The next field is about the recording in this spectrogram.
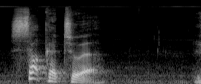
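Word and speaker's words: SOHCAHTOA: sides so I have saw Ka T pronounced as socer t look carefully I hope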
